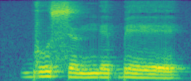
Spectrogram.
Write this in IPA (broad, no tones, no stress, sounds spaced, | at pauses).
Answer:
ɡ u s ø ŋ e ɓ e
